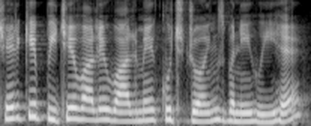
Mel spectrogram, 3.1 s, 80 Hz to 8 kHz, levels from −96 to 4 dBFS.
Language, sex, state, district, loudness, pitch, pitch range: Hindi, female, Assam, Kamrup Metropolitan, -13 LUFS, 235 Hz, 205-260 Hz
